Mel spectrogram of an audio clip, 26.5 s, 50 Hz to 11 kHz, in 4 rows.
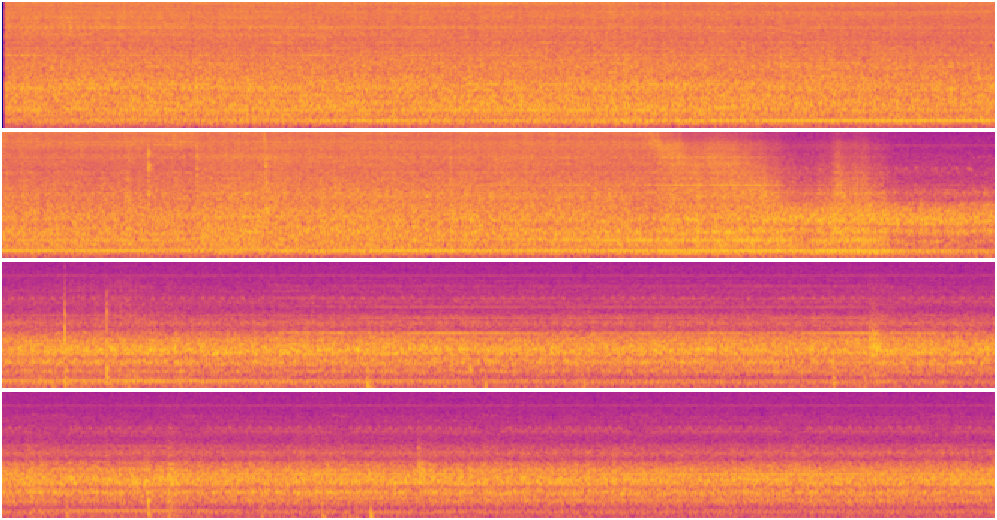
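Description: WMW UPW 63 two-roll thread rolling machine running with a steady mechanical hum and a high hiss. The hiss and part of the hum cut off about twelve seconds in, leaving a quieter steady hum with a few faint clicks.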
